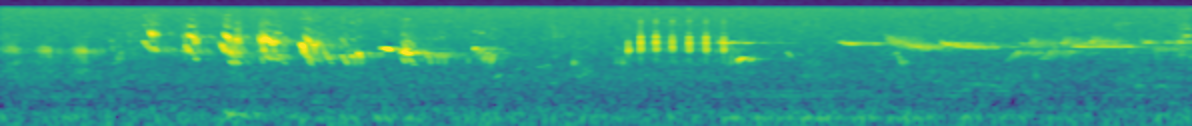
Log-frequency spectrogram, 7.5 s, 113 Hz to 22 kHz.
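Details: Purple martins on a chilly Grand Forks, North Dakota day, only 39°F, unable to feed because no insects were flying. The birds are sluggish. Bright, sharp chirps and burbles come first, then a quick run of rapid clicks, then thin drawn-out notes.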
